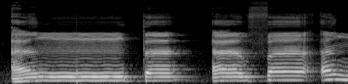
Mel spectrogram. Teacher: Cara bacanya samarkan bunyi nun yang baris mati selama 2 ketukan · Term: ikhfa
